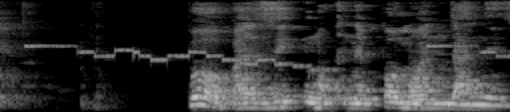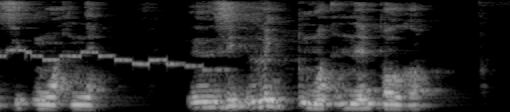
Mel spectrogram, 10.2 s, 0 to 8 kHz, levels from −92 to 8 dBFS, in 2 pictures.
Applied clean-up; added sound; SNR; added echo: classical method WPE with log-MMSE.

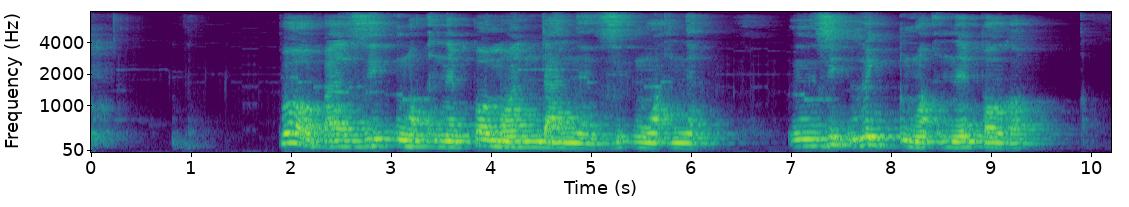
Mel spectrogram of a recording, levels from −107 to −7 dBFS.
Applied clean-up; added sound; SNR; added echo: neural separator model SepFormer DNS4.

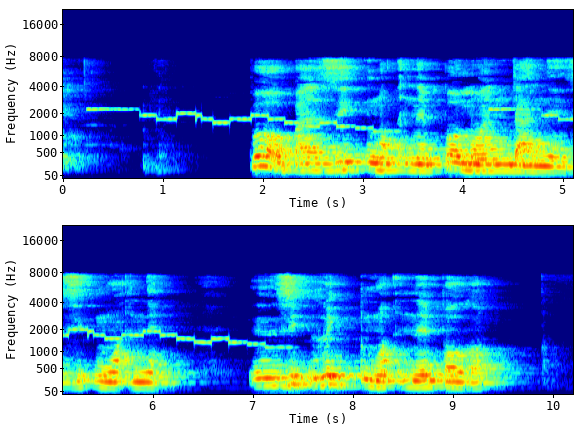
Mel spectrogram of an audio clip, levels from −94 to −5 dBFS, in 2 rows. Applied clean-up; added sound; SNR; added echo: none; Keyboard (musical); 19 dB; reverberation time 0.8 s.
